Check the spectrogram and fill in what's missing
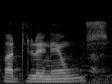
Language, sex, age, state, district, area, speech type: Bodo, male, 45-60, Assam, Kokrajhar, urban, spontaneous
